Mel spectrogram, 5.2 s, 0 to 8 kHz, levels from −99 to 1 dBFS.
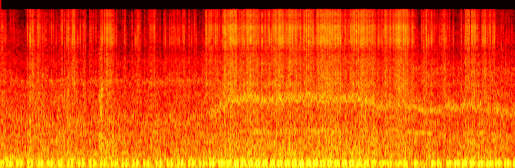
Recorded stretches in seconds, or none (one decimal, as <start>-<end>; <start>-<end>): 0.6-1.5; 4.6-5.2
